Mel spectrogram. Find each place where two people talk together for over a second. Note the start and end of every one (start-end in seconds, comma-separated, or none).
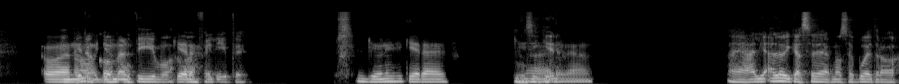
0.6-2.1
